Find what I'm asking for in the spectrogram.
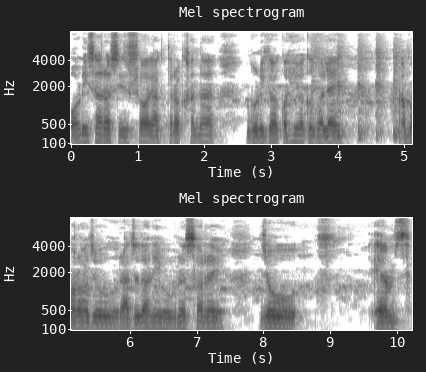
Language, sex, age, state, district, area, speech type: Odia, male, 18-30, Odisha, Koraput, urban, spontaneous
